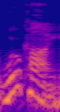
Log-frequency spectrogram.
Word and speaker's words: Wukong: Wukong.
